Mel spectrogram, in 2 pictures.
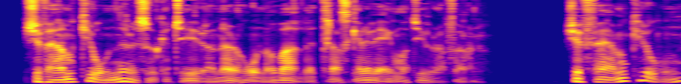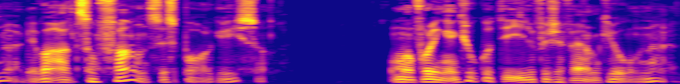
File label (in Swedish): story swe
